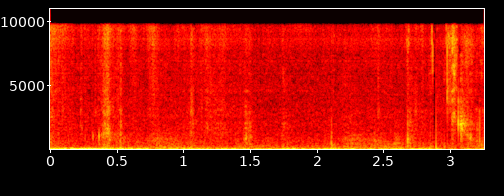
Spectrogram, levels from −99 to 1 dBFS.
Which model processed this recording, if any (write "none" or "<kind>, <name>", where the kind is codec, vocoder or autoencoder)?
vocoder, Vocos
